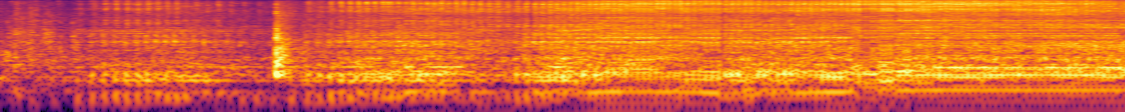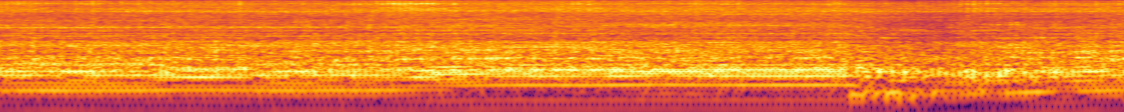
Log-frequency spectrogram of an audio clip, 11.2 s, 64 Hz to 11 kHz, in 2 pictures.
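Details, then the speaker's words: Honda CT90 single-cylinder motorcycle on an aftermarket carburetor, before swapping to a cleaned, rebuilt vintage OEM carb: idle is uneven, beat wandering and surging, and the bike is sluggish on takeoff. "Because that's the biggest problem I've had with this aftermarket one is it really doesn't idle that well, and it's a little bit sluggish on takeoff."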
